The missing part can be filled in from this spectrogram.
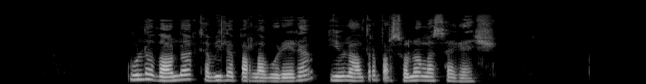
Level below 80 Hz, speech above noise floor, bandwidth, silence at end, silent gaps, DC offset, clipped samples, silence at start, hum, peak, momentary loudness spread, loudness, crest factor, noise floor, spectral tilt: -78 dBFS; 53 dB; 11.5 kHz; 1.55 s; none; under 0.1%; under 0.1%; 1.3 s; none; -6 dBFS; 9 LU; -25 LUFS; 22 dB; -78 dBFS; -5.5 dB/octave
